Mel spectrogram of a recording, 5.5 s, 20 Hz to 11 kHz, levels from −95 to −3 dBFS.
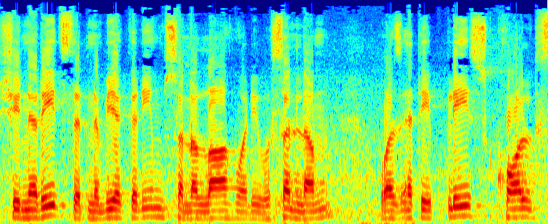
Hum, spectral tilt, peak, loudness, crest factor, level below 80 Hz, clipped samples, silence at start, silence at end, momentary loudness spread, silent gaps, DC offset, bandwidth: none; -4.5 dB/octave; 0 dBFS; -12 LUFS; 12 dB; -42 dBFS; 0.1%; 0 s; 0 s; 6 LU; none; 0.2%; 10.5 kHz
